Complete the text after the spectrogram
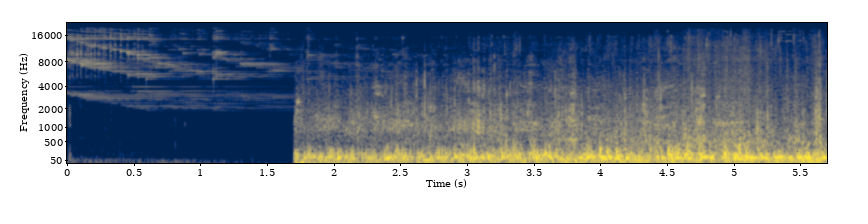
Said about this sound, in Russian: Но о Белом озере государь не забыл. И вот по преданию, возле трех озер однажды остановилась царская карета.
